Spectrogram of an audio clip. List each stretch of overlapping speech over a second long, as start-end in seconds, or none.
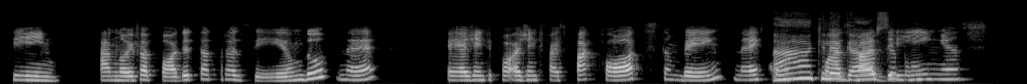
7.7-9.4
